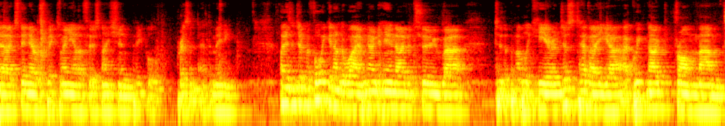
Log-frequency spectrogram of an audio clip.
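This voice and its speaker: A man's voice: lowish voice, warm tone, highs cut off. A man chairing a council meeting, formally reading the opening procedure with a few fillers. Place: council chamber. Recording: echoey chamber, mic far off.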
